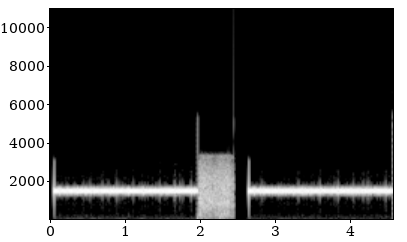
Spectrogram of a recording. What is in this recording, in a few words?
FreeDATA; riojanosporlaradio; CQ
